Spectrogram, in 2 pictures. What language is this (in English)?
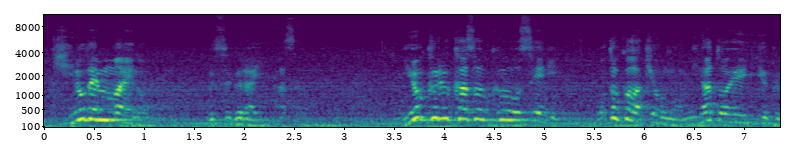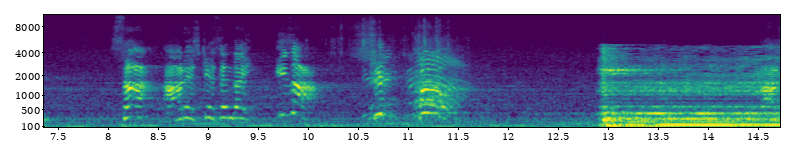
Japanese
